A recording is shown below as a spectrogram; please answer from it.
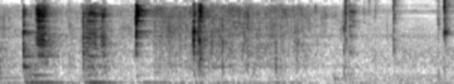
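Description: Paste goes into a frying pan for egg junnu curry and is stirred, producing several close scraping strokes over a faint sizzle, then quieter scrapes as the stirring slows, with no talking.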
